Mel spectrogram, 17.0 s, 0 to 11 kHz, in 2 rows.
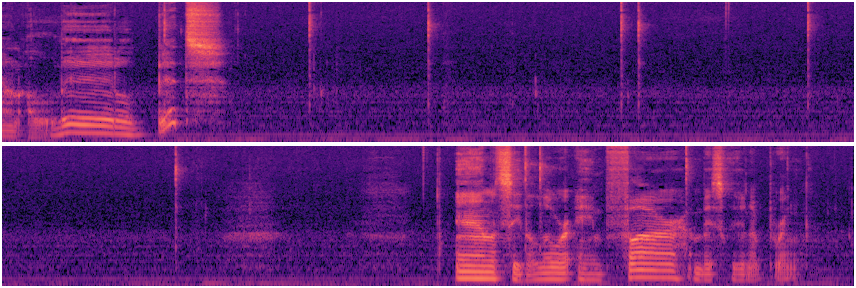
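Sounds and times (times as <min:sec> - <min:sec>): low steady hum: 0:00.0 - 0:17.0
computer mouse clicking: 0:03.0 - 0:03.4, 0:04.2 - 0:04.5, 0:06.2 - 0:06.6, 0:08.0 - 0:08.2, 0:10.2 - 0:10.6, 0:13.7 - 0:14.0.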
